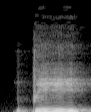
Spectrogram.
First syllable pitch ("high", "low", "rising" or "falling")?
low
